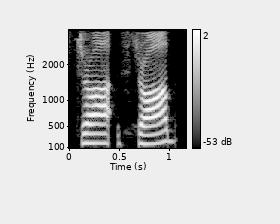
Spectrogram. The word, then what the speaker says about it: strobe: I could see, you know, the most beautiful thing was those straw lights. I don't know. They call it straw lights. I always say it wrong. Strobe. Strobe lights.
